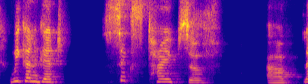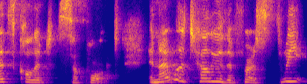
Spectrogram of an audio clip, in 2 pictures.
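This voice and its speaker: A woman's voice: medium pitch, poor audio. A woman professor hosting a live online session, upbeat and encouraging, explaining ideas step by step over a video call. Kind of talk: lecturing and moderating introductions.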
